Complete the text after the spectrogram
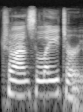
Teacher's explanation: The emphasis on this part is on the second syllable, lay, which has a diphthong A sound.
